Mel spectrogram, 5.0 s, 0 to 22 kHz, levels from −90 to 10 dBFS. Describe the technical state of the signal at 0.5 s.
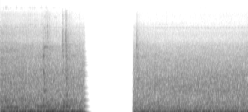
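At 0.5 s the signal is intact, with no dropout, distortion or other technical fault audible at that moment.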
